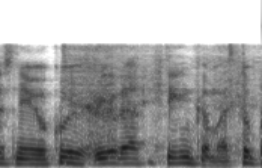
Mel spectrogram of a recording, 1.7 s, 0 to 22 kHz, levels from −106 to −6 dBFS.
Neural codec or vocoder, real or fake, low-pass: codec, 16 kHz, 8 kbps, FreqCodec, smaller model; fake; 7.2 kHz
